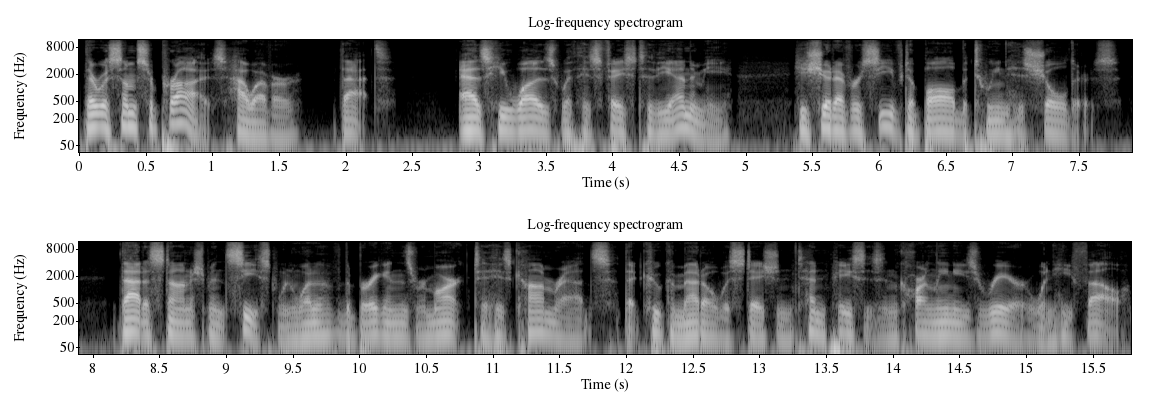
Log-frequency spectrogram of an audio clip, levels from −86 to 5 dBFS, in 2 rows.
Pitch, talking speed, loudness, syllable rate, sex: 90 Hz, 180 wpm, -23 LUFS, 5.4 syllables/s, male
